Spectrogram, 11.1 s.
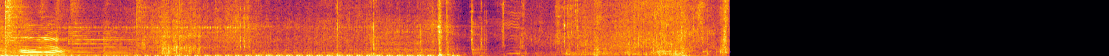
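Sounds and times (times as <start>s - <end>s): motorcycle engine running: 0.0s - 4.8s.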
